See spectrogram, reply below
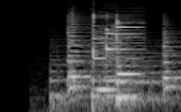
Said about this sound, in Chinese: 谁的短信啊？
